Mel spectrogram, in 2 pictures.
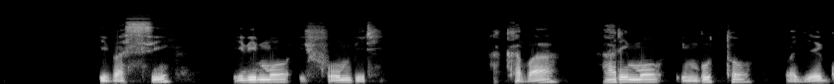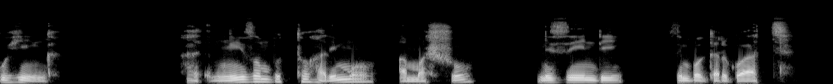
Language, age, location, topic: Kinyarwanda, 18-24, Huye, agriculture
